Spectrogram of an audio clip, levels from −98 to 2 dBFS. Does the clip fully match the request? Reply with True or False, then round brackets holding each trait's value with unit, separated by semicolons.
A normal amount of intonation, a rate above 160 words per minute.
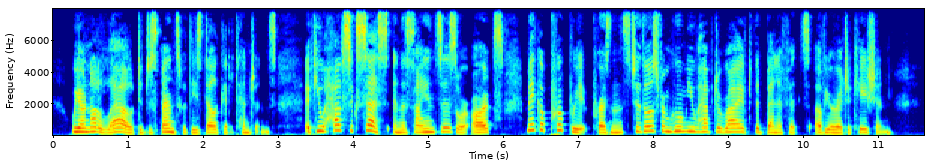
True (4.7 semitones; 175 wpm)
